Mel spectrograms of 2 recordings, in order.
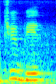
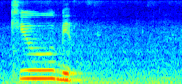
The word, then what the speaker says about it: cubit: mereka menggunakan satuan kyubit tulisannya sih cubit tapi dibacanya bukan cubit tapi Q bit atau yang kita kenal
